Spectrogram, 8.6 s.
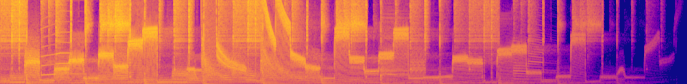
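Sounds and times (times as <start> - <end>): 
Analog Rytm drum machine with SH filter: 0.0 - 8.0.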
